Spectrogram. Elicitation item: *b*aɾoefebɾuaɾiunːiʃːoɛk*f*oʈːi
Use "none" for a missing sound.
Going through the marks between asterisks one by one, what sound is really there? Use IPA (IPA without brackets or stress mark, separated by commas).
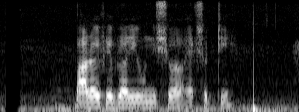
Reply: b, ʃ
